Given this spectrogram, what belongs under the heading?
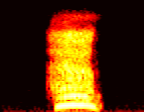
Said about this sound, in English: Now, I can just imagine there being an audible gasp. An intake of breath.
